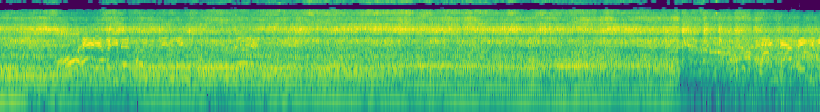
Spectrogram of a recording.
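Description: Farm tractor's diesel engine running flat out under load while pulling a weight-transfer sled, a loud steady drone. Its pitch wavers near the end as the engine bogs down under the sled's growing weight, then the engine note drops off about ten seconds in as the pull ends. Voices can be heard over the engine.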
